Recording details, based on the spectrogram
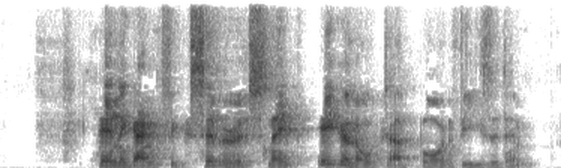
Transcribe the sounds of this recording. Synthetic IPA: d̥enəɡɑ̈ŋ̰fe̝ɡ̥seʋəisneɪb̥e̝ɡ̥əlɒʊt͡sʰe̝lʔæb̥ɒːd̥ʋiːsəd̥em

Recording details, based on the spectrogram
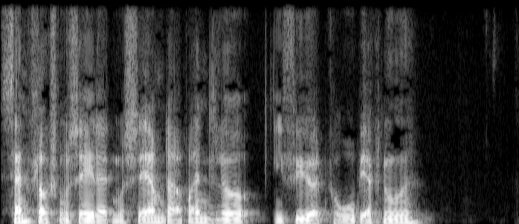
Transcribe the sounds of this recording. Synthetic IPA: sænflɒ̽ɡ̥smusḛːðˠæɐe̝d̥musḛːɔ̽md̥ɑ̈ɒ̽b̥ʁɛn̰əlilɔ̰̽ː | ify̰ːɐðˠpʰɒ̽ʁuːb̥iɐkʰnuːð̩ˠ

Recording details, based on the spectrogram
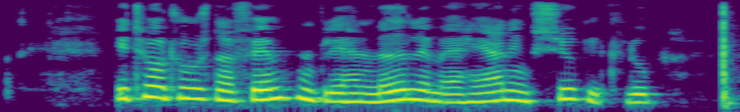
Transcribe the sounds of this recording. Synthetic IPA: it͡sʰo̝̰ːt͡sʰṵːsn̩ɒ̽femd̥n̩b̥le̝hænmeð̞ˠlem̰æɦæɐne̝ŋsːyɡ̥l̩kʰlub̥̚

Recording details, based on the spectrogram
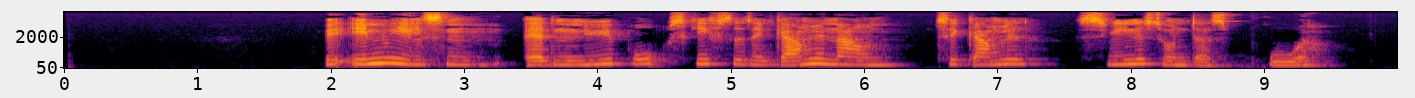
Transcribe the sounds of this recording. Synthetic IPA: ʋe̝ʔe̝nʋḭːl̩sn̩ʔæd̥enːyːəb̥ʁo̝̰ːsɡ̥ifd̥əð̩ˠd̥enɡ̥ɑ̈mlənɑ̈ʊ̰n | t͡sʰe̝lɡ̥ɑ̈mlə | sʋiːnəsɔnd̥ɐsb̥ʁuːɐ

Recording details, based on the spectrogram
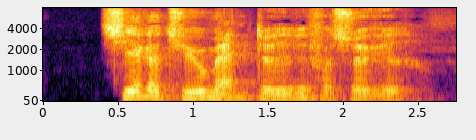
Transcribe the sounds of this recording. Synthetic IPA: siɐɡ̥æt͡sʰyːʊmæn̰d̥øð̞ˠəʋe̝fɒ̽søɪ̰ð̞̩ˠ

